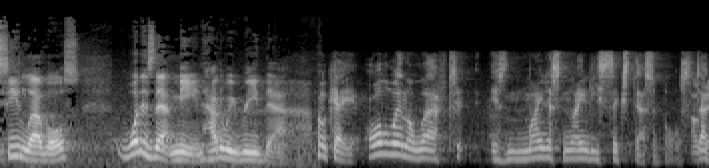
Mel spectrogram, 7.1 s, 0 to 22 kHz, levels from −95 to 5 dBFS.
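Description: At 3.2 s the sound abruptly turns duller and quieter, dropping by roughly 10 dB and losing everything above 6.9 kHz through to the end. The likely cause is the input switched to a poorer device, changing microphones with no silence at the join. What separates this from a simple gain drop or a low-pass filter is that level, tone and background change together in one step, with a new, very faint noise floor arriving at the same moment.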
